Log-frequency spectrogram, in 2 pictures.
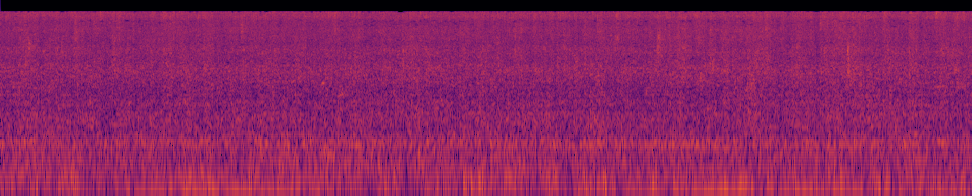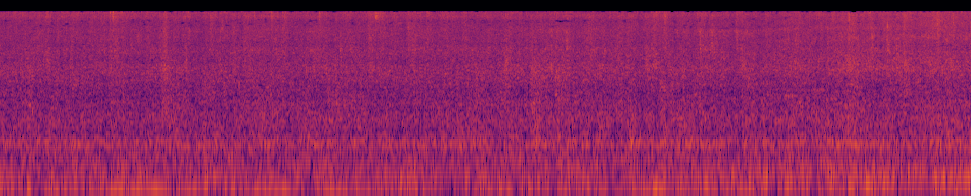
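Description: Steady rain, an even unbroken hiss with a faint low hum underneath.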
